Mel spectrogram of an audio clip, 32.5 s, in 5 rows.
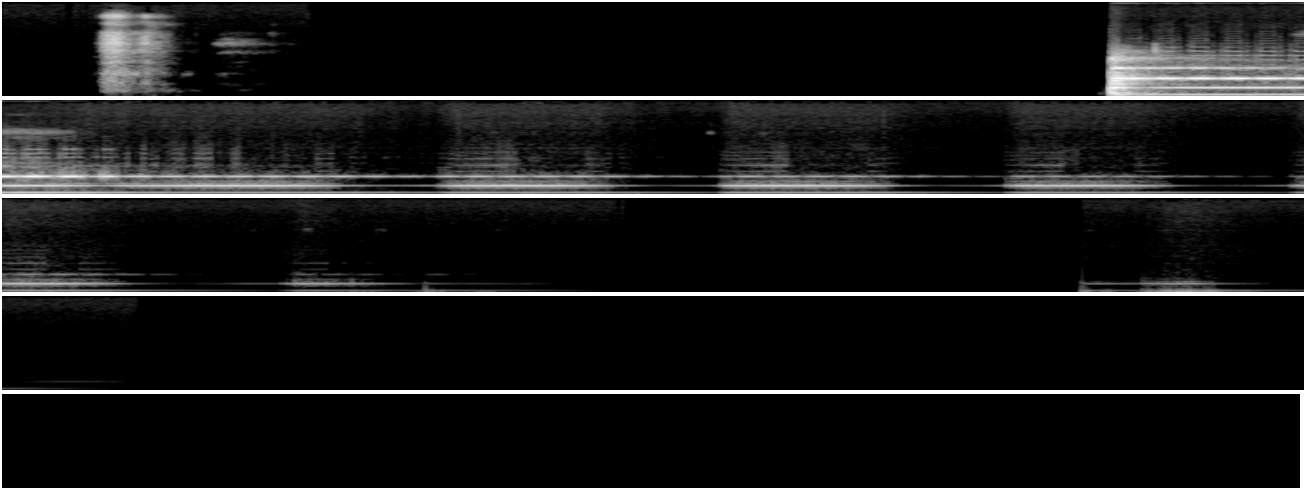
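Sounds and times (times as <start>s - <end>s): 
bell ringing: 5.6s - 12.4s.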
